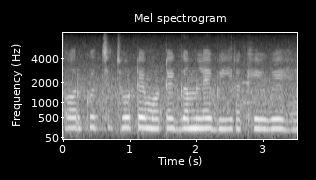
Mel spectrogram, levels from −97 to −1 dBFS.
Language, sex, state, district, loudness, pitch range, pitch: Hindi, male, Rajasthan, Jaisalmer, -14 LUFS, 230-250 Hz, 235 Hz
